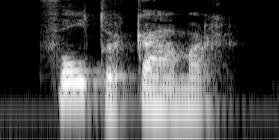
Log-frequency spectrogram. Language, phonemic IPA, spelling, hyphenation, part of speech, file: Dutch, /ˈfɔl.tərˌkaː.mər/, folterkamer, fol‧ter‧ka‧mer, noun, Nl-folterkamer.ogg
- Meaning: a torture chamber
